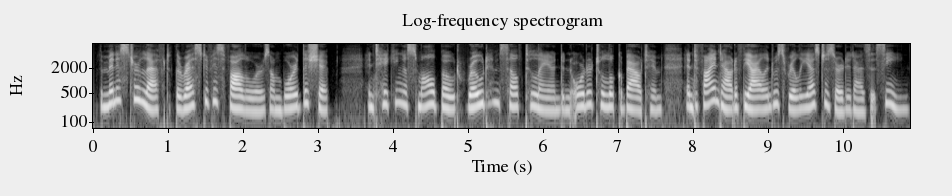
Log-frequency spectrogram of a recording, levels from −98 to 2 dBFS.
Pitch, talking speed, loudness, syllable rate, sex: 230 Hz, 225 wpm, -19 LUFS, 5.5 syllables/s, female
